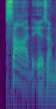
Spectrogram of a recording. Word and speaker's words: sadism: Sadism is of course sadism. It should be I think it should be pronounced sadism, but I think eventually we just started saying sadism. But of course the word is coined from the marquee dsad.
